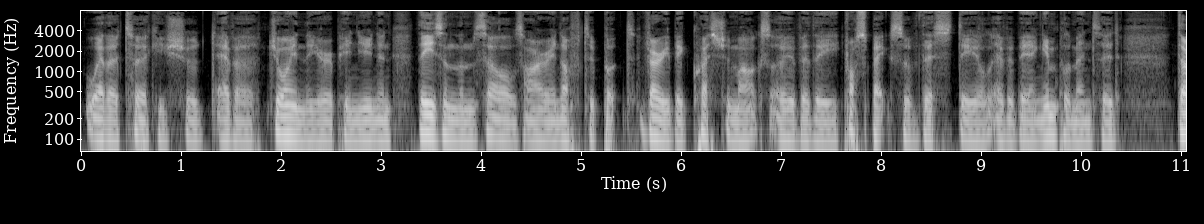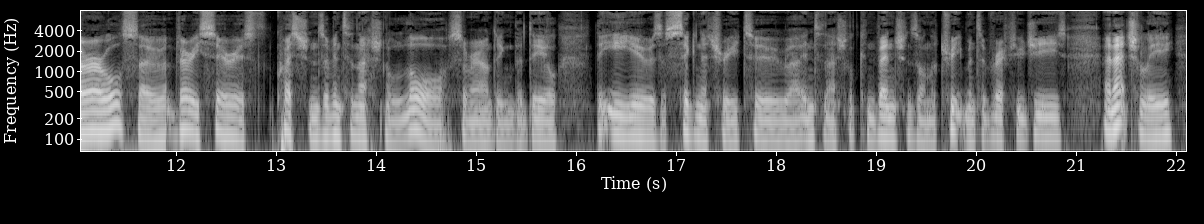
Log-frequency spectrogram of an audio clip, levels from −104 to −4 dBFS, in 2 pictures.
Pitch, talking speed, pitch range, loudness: 95 Hz, 150 wpm, 90-105 Hz, -30 LUFS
